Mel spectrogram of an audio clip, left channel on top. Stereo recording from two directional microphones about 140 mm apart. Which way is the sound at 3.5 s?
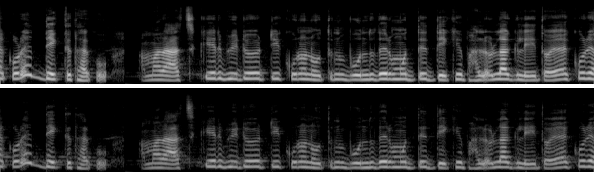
35° left (ahead or behind).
